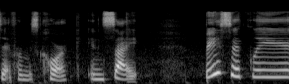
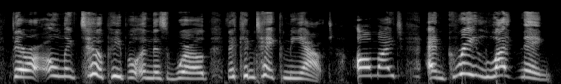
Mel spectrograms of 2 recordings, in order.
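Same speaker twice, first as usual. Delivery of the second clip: snarling, louder threats to a rival; furious villain threat; 3 dB louder than usual. Acted. Hero killer screams at the villain on the news, in furious rage. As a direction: spit every word at him in rage. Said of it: "his final words before he was carted off".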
